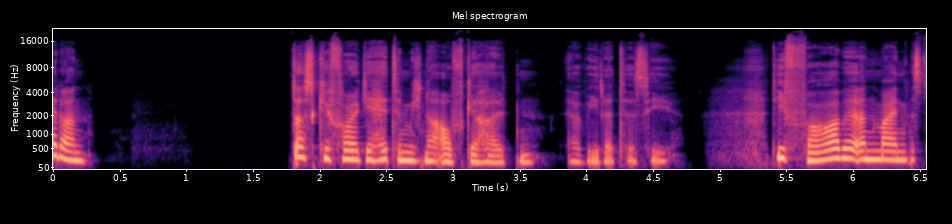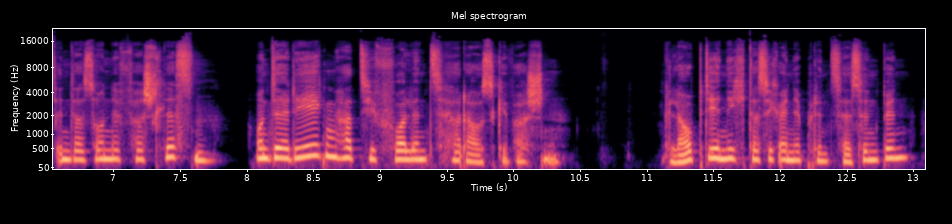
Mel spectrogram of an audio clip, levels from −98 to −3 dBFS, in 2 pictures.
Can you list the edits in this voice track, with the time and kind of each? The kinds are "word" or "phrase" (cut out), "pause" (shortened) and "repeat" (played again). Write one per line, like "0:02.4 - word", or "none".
0:06.4 - word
